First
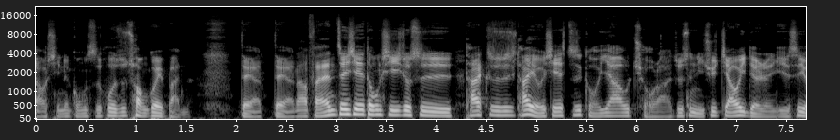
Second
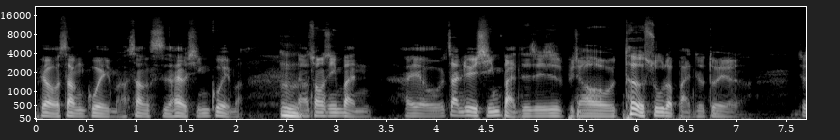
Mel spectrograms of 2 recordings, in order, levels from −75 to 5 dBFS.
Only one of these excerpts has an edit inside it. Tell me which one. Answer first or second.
first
